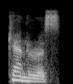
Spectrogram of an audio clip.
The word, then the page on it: canorous: Indian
